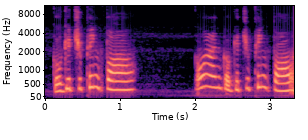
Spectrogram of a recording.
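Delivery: high, encouraging dog-command voice; upbeat pet-owner voice; talking to the dog. Retold or imitated. Sending the dog to fetch.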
